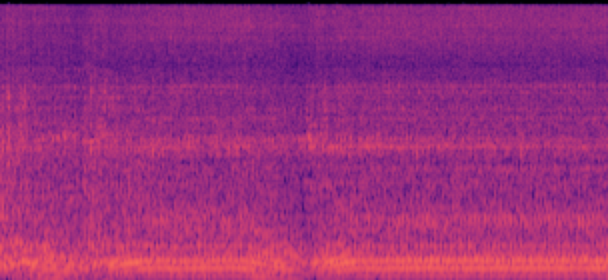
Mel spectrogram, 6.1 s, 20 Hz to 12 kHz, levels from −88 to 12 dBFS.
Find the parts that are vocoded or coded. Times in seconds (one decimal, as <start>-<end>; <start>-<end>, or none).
0.0-2.3; 3.0-6.1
